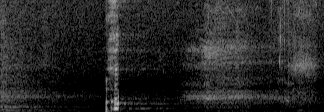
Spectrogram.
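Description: A faint pause in a man's speech: a short, sudden mouth sound about a second in, then a soft intake of breath near the end.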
